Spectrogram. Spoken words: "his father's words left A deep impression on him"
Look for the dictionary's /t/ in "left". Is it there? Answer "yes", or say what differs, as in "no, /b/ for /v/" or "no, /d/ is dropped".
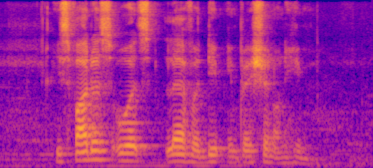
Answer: no, /t/ is dropped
